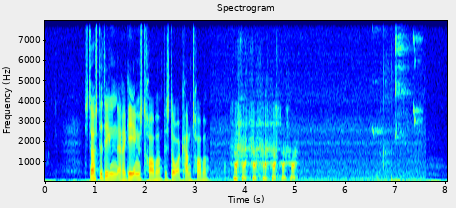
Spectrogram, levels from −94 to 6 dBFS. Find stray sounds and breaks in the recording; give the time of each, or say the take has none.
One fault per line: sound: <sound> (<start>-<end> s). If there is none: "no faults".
sound: laugh (3.6-5.1 s)
sound: squeak (6.5-7.6 s)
